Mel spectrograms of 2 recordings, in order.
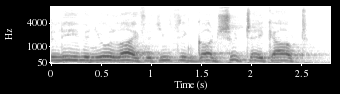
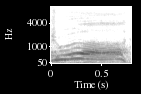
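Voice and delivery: high mock wail "wah"; imitated child's wail; 7 semitones higher, 4 dB quieter than usual. Boy with a nail through his foot, mock wailing. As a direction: let out a childish cry. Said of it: "screaming and crying".

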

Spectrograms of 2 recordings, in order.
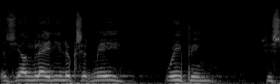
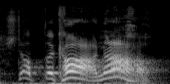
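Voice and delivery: slow, loud, high commanding shout; 8 semitones higher, 15 dB louder, much slower than usual. Retold or imitated. God ordering him to stop the car, loud slow shout.

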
